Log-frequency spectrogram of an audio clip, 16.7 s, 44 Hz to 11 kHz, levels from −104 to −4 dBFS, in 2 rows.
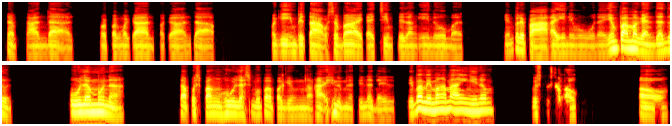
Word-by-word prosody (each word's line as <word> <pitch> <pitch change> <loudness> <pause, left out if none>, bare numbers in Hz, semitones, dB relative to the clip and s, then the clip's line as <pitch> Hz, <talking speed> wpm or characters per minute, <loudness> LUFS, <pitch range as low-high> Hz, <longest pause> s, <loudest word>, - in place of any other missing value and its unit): sa - - -4 0.2
handaan 95 -2 -4 0.3
or - - -8
'pag 95 - -7
maghahan 95 0 -1
maghahanda 90 -1 -6
ako. - - -17 0.7
Mag-iimbita 105 -1 +1
ako 95 - -7
sa 105 - -5
bahay, 105 -2 +3
kahit 95 +1 -6
simple 95 -2 -10
lang 95 0 -8
inuman. 95 -3 -11 0.6
Siyempre - - -1
pakakainin 95 +2 +3
mo 95 -1 -12
muna 100 +1 -11
yun 130 +8 +1
pa 165 - +10
ang 145 - +7
maganda 110 -5 +2
do'n, 120 -6 -3 0.8
ulam 140 +1 +7
mo 140 0 +6
na, 105 -5 0 0.7
tapos - - +1
panghulas 120 0 +1
mo 115 - -4
pa, 130 -3 +1
'pag 100 -1 -5
yung 100 +1 -8
nakainom 110 +3 -2
na 100 - -13
sila 110 +1 -8
dahil 90 +1 -11 0.2
'di - - -4
ba 195 - +10
may 165 -1 +5
mga 170 +1 +5
manginginom 160 -2 +3 0.5
gusto - - -8
sabaw? - - -2 0.9
Oo, 105 -2 +2
100 Hz, 160 wpm, -23 LUFS, 95-120 Hz, 0.9 s, pa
